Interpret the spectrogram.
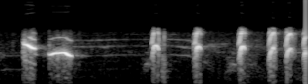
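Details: Laughingthrush song, clear and quick: a sharp whistle and a level held note, a pause, then a run of short harsh two-toned notes speeding up toward the end.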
